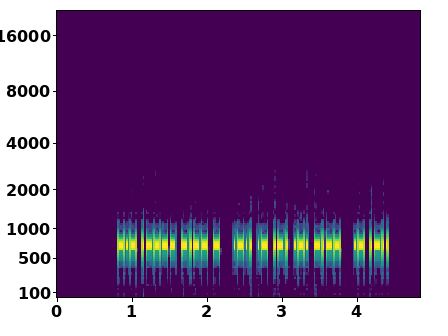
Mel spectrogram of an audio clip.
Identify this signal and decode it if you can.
Morse code, heard as a keyed tone, about 44 wpm, 700 Hz. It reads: K1YT LARRY AL
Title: K1USN SST QSO Practice - 45wpm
